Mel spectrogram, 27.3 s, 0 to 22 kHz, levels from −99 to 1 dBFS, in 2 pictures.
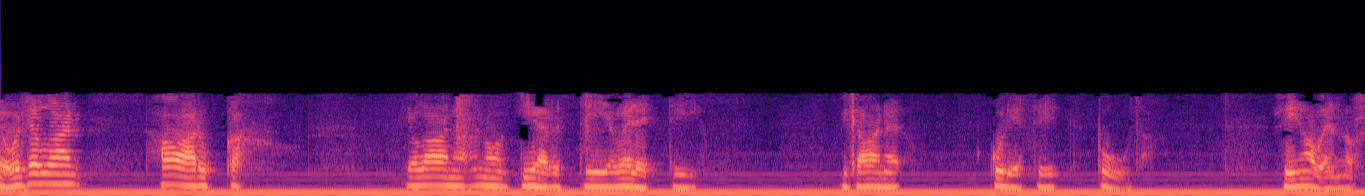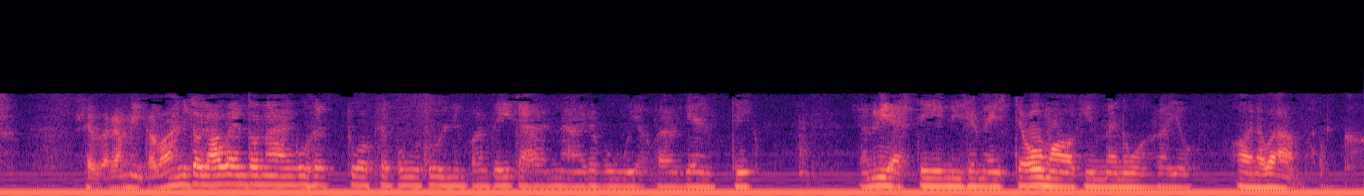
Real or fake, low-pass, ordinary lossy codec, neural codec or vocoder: real; 3.6 kHz; MP3, 16 kbps; none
